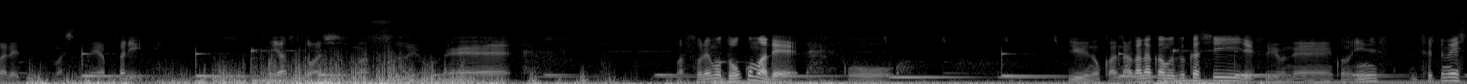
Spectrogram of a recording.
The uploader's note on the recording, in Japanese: 外での収録なので自然の音が入ってます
